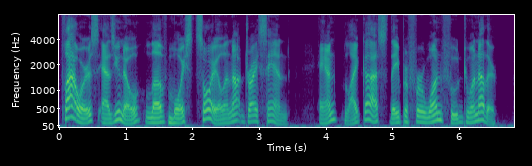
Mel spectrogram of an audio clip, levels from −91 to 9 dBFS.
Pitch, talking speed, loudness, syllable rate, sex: 145 Hz, 175 wpm, -22 LUFS, 4.2 syllables/s, male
